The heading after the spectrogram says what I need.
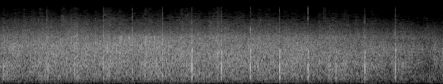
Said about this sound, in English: please give them a nice round of applause for being here tonight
